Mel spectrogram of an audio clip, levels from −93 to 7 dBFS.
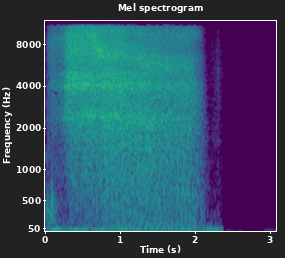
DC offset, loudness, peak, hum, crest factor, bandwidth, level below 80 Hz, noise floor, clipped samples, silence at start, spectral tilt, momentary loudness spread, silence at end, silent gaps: under 0.1%; -18 LUFS; -6 dBFS; none; 18 dB; 11.5 kHz; -48 dBFS; -88 dBFS; under 0.1%; 0.05 s; 2.5 dB/octave; 11 LU; 0.8 s; none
